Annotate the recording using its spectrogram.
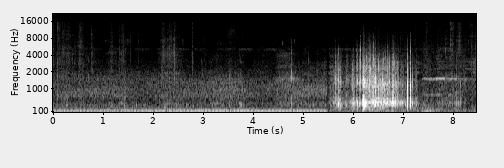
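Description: Ponies jostling at a treat bucket. About five and a half seconds in comes a loud burst of rustling and knocking, lasting under two seconds, as the bucket is knocked out of hand and the treats spill, over a faint low hum.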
